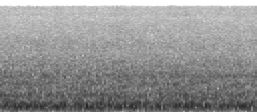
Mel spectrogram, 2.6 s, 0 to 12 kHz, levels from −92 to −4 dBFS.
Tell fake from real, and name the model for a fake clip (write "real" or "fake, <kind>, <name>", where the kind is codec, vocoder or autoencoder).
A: real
